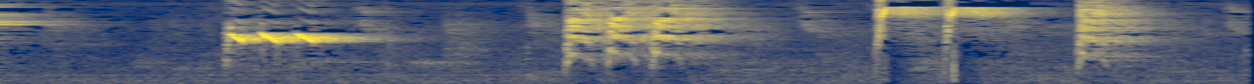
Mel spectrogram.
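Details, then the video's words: Yellow-headed cucak ijo (green leafbird) giving a varied song of trilled whistles, harsh scratchy phrases and sharp high squeaky notes with pauses between. "KICAU BURUNG CUCAK IJO KEPALA KUNING"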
